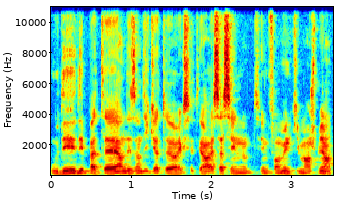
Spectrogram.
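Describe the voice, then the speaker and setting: This man's voice sits fairly low in pitch, captured on a very clean recording against a silent background. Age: 20s. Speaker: crypto media founder. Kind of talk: interview. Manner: halting, many repetitions.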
